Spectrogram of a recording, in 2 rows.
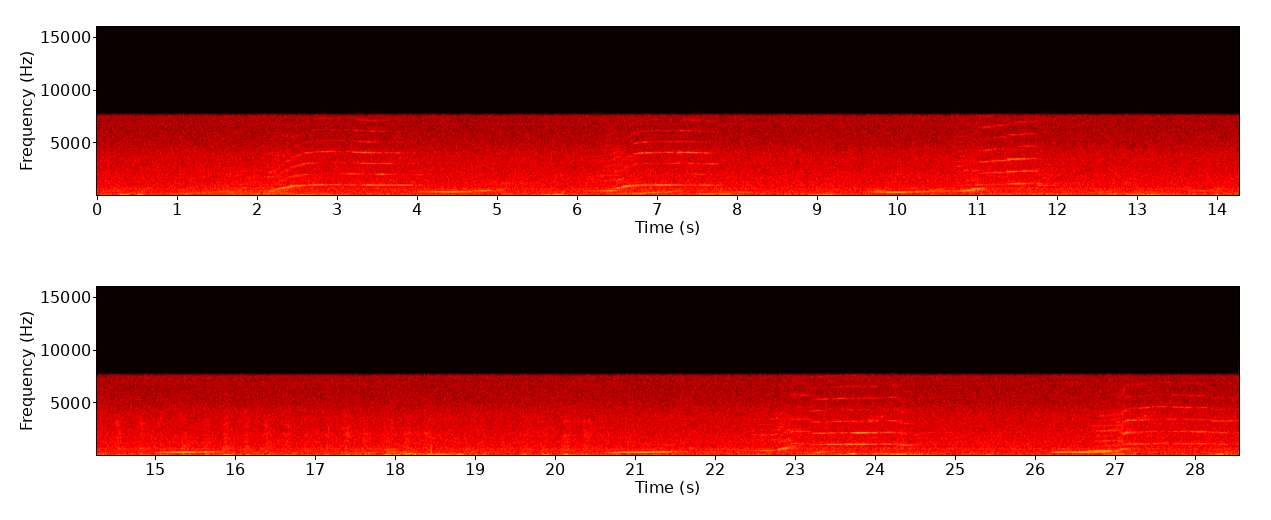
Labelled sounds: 2.3	4.0	humpback whale, 0.80 to 7.3 kHz
6.2	7.7	humpback whale, 0.80 to 7.2 kHz
11.0	11.8	humpback whale, 1.1 to 7.1 kHz
22.5	25.0	humpback whale, 0.96 to 7.7 kHz
26.7	28.5	humpback whale, 1.1 to 5.8 kHz

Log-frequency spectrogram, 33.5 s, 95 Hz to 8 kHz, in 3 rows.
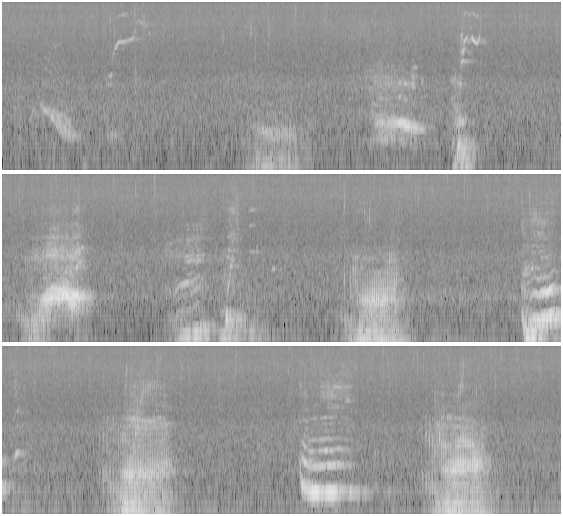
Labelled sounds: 2.2	2.9	humpback whale, 2.2 to 5.8 kHz
9.1	9.7	humpback whale, 1.6 to 5.9 kHz
12.1	12.9	humpback whale, 0.84 to 1.3 kHz
14.8	15.2	humpback whale, 0.78 to 0.97 kHz
21.7	22.8	humpback whale, 1.1 to 2.3 kHz
24.9	25.4	humpback whale, 0.88 to 1.3 kHz
28.7	29.2	humpback whale, 1.2 to 2.7 kHz

